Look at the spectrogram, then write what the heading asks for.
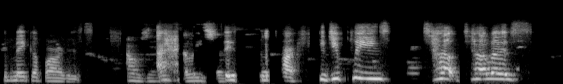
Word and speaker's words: Elychia: It was Alicia Redmond. If they want to look her up on Facebook, her name is spelled ELYCHIA, and it's Redmond, REDMOND, and she is on on Facebook.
